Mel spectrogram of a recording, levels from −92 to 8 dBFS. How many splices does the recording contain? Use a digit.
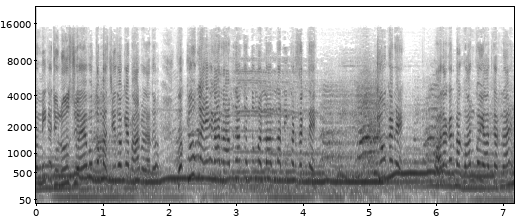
0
